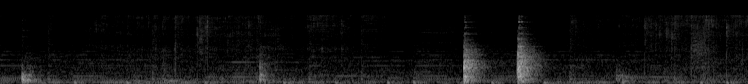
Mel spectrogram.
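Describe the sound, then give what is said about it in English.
Two clear knocks as a mixing bowl is moved on a kitchen counter, set against a faint, steady sizzle of frying food, with a few lighter clinks of utensils around them. “I'm going to go ahead and move my bowl here.”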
